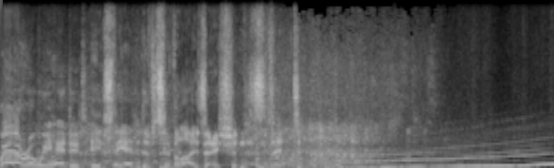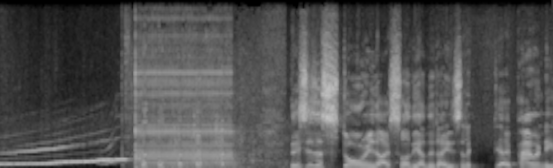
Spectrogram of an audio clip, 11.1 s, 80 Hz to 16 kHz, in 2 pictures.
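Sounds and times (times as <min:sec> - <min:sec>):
siren-like rising wail: 0:03.1 - 0:07.1.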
